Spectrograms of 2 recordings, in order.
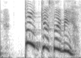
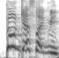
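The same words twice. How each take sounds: First: Higher whiny protest. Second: Whiny protest. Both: Real, not acted.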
